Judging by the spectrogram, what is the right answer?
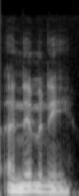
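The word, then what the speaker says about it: Anemone: Uh, Aneim, which I figured out is how you pronounce it.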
